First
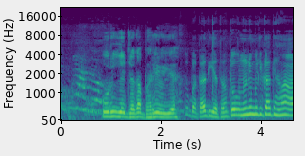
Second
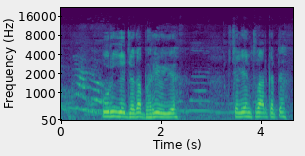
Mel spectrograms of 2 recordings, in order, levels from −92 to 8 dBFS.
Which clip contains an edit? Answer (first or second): first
